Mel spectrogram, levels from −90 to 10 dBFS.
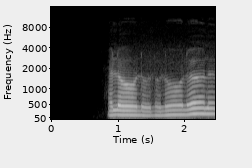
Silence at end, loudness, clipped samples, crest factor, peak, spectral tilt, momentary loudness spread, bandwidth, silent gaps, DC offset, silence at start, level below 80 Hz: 0 s; -21 LUFS; under 0.1%; 16 dB; -6 dBFS; -10.5 dB/octave; 8 LU; 4.4 kHz; none; under 0.1%; 0.85 s; -52 dBFS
